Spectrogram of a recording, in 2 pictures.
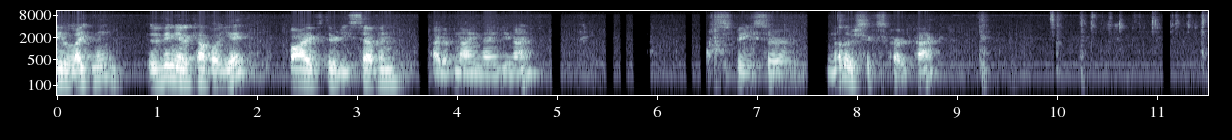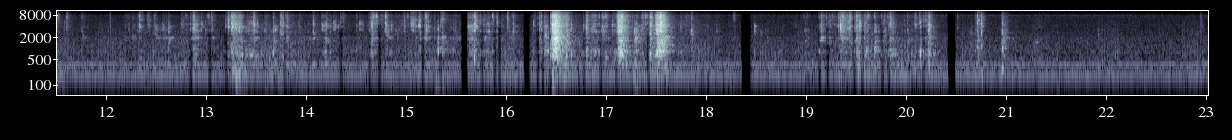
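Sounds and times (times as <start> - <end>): steady electrical hum: 0.0 - 23.0
card pack wrapper crinkling: 10.0 - 18.0, 19.0 - 21.0.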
